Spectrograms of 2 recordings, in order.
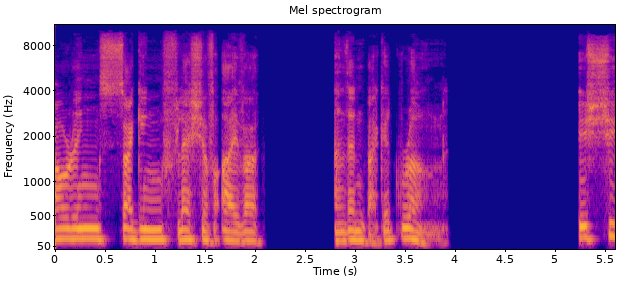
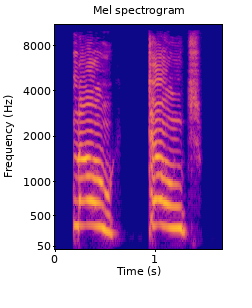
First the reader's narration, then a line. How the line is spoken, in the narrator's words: Roan shrieked so loudly that it scared both of them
